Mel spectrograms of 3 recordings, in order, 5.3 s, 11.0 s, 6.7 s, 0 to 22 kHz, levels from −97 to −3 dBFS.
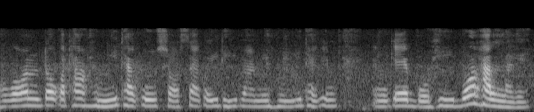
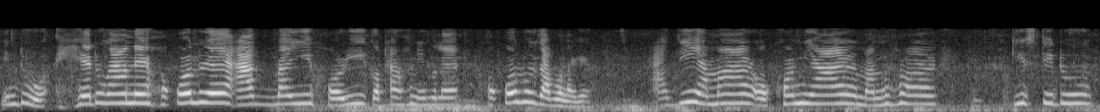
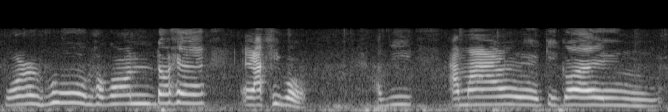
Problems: background sounds at intervals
